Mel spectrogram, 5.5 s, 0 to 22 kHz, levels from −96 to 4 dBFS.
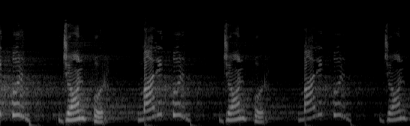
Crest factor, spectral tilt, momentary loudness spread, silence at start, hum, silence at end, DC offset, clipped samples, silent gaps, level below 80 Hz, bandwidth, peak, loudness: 20 dB; -4.5 dB/octave; 18 LU; 0 s; none; 0 s; under 0.1%; under 0.1%; none; -88 dBFS; 11.5 kHz; -32 dBFS; -52 LUFS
